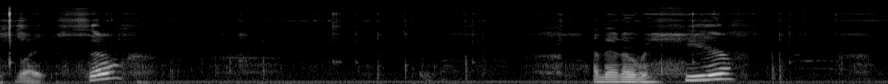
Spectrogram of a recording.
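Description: Paper pages rustle and slide softly.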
